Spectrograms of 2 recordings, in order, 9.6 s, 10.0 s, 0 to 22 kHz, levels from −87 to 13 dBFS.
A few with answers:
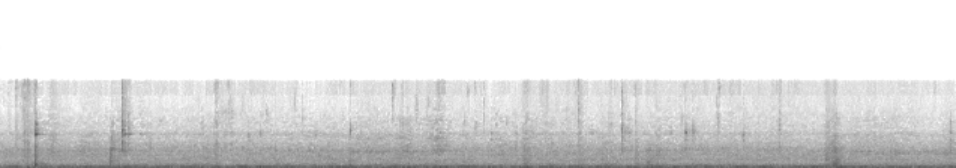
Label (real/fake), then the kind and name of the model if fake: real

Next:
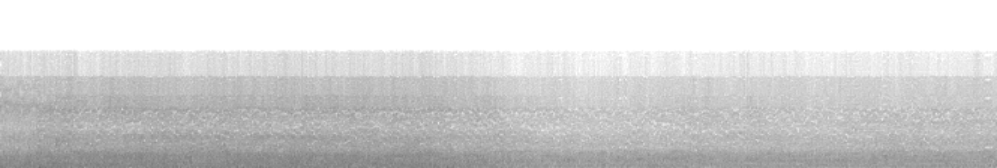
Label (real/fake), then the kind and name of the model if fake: fake, codec, SNAC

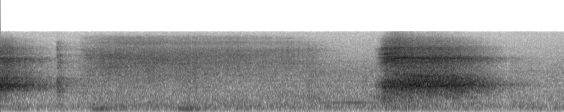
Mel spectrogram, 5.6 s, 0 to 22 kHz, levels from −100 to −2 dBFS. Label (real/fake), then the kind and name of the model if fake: real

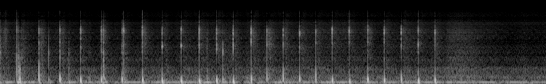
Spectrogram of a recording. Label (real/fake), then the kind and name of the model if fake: fake, autoencoder, DAC-VAE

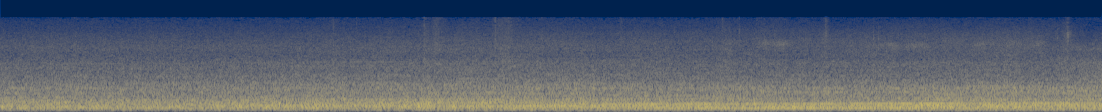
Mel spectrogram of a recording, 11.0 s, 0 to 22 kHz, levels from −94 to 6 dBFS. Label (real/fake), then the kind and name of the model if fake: real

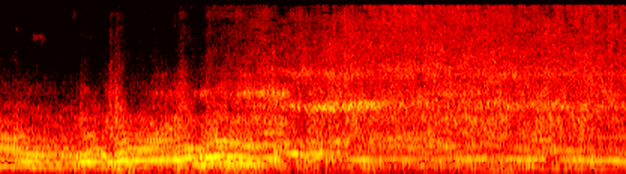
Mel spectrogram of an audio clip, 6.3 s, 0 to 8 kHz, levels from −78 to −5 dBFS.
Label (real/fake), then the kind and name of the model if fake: fake, codec, HILCodec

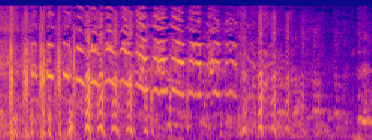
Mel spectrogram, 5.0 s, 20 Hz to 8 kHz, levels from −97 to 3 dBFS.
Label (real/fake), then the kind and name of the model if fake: real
